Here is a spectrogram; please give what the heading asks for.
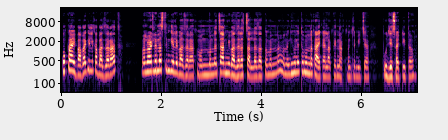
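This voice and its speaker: A man plays a village husband in a Marathi cartoon comedy, talking quickly in a rural Vidarbha accent. The delivery is colloquial and the sound is dry and close. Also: sits high, no echo, natural voice. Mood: dutiful. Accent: Maharashtrian, rural Vidarbha Marathi. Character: village men, dutiful sons and put-upon husbands.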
